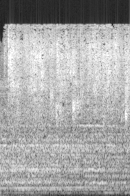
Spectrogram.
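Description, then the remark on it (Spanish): A bathtub fills with water from a tap in a steady, unbroken rushing hiss, loud and even throughout, with no voices. “Llenó la bañera, cogió una botella de alcohol y un frasco de pastillas y se metió en el agua.”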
